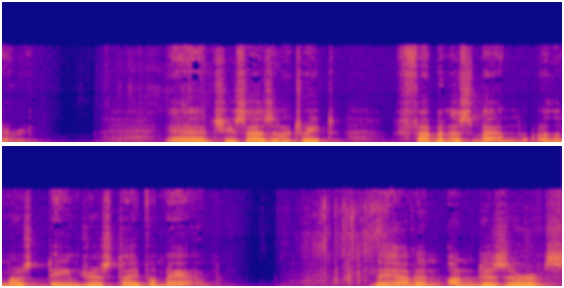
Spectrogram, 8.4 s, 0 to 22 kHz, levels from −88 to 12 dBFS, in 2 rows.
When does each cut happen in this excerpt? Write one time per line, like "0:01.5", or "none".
none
